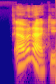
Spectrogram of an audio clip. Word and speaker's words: Abenaki: You also sing, I'm going to maybe butcher my pronunciation of this in Abenaki. – Abenaki, yeah.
